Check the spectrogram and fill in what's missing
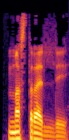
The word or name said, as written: Mastrelli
